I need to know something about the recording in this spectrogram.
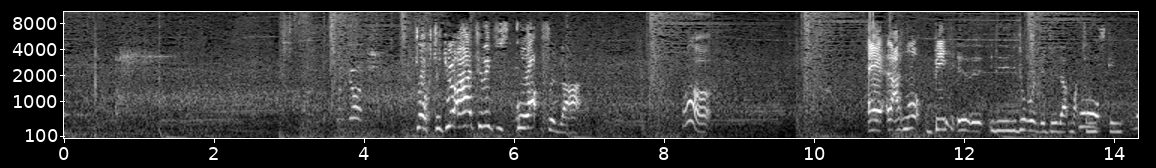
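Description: A game car's rocket boost roars in bursts.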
